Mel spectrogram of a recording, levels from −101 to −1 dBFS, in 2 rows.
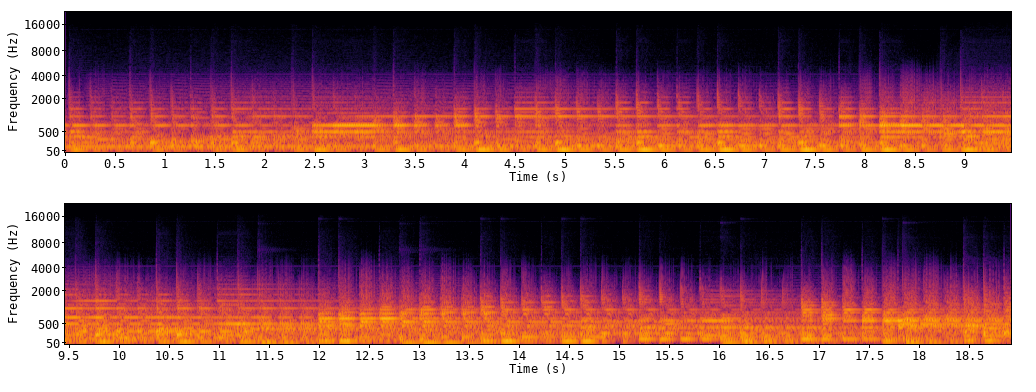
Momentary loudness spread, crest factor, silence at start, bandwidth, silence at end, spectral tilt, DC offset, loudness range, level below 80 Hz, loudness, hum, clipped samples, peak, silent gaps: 5 LU; 16 dB; 0 s; 4.5 kHz; 0 s; -11 dB/octave; under 0.1%; 2 LU; -32 dBFS; -24 LUFS; none; under 0.1%; -8 dBFS; none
